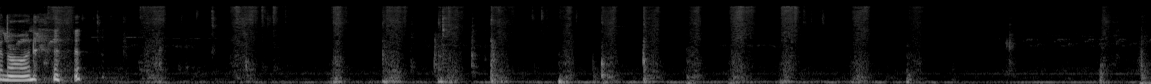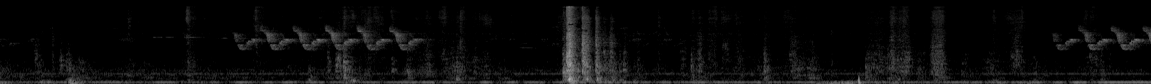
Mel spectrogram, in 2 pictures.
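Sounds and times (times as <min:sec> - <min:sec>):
broom sweeping a floor: 0:00.5 - 0:09.4, 0:12.7 - 0:16.7, 0:18.1 - 0:23.0.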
